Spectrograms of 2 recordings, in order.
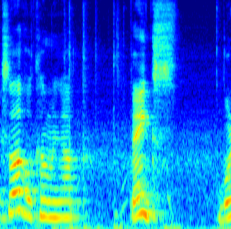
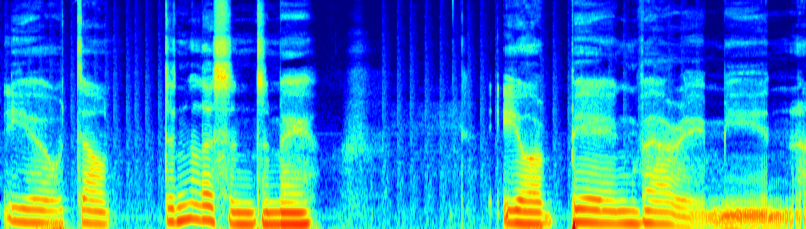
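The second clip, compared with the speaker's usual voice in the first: bad guy voice; 7 dB louder than usual. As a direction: play the looming game villain. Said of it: "That's my bad guy voice".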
